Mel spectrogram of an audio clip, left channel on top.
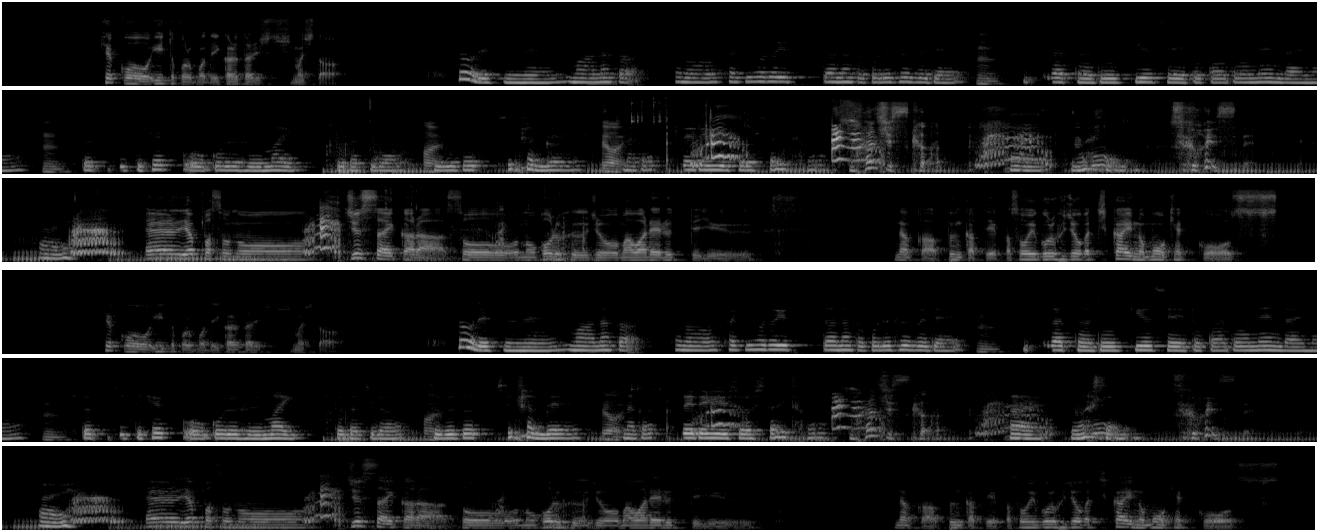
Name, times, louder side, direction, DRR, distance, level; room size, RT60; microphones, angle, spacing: voice 1, 1.0-3.3 5.9-6.2 9.7-10.0 13.5-13.8 17.4-17.6 19.1-19.5 21.6-22.5 22.8-23.2 23.9-24.2 24.8-25.7 27.7-29.4 29.7-34.4 35.2-39.0, left 4 dB, 75° left, 0.8 m, -40 dB
voice 2, 4.6-6.4 6.7-7.9 8.2-9.6 10.4-13.4 13.9-16.2 16.5-17.9 18.2-19.0 19.4-19.7 20.0-21.4 23.2-24.5 26.7-27.1, right 3 dB, 80° right, 0.8 m, -35 dB
sound 1, 16.4-32.3, left 8 dB, 60° left, 0.4 m, -39 dB
8.0 x 6.1 x 3.2 m
head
